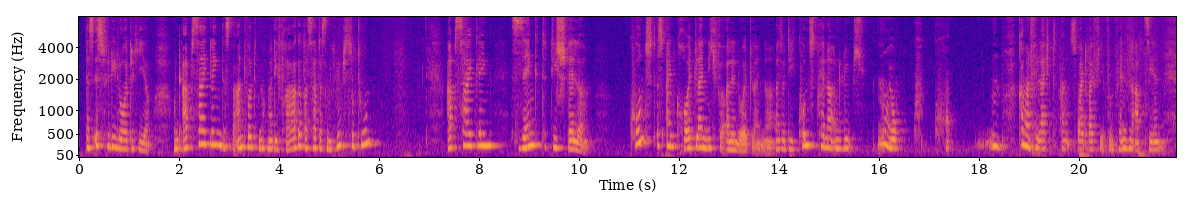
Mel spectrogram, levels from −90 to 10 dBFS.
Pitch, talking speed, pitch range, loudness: 210 Hz, 135 wpm, 190-250 Hz, -20 LUFS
